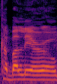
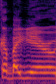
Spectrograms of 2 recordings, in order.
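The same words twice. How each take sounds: First: The name is pronounced the Italian way. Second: The name is pronounced the Spanish way. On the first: The bearer of the name is Italian. "Italian is Caballero" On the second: The bearer of the name is Spanish. "if you're Spanish, it's Caballero"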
